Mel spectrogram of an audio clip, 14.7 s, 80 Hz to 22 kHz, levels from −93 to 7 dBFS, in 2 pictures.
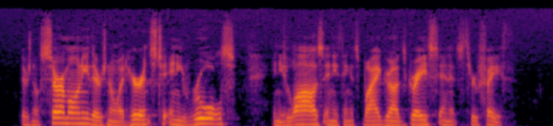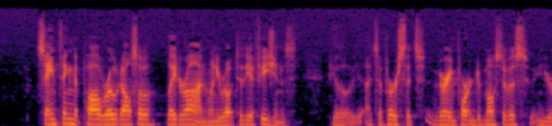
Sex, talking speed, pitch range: male, 185 wpm, 125-145 Hz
